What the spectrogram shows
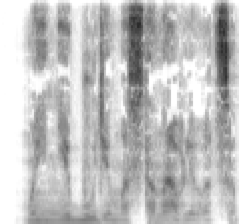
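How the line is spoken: Growled. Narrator (Russian): прорычал Штерн

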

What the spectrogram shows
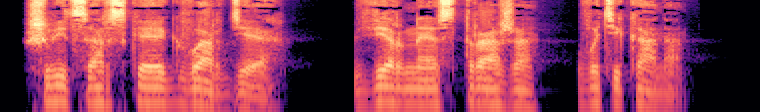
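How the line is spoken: Barely audible whisper. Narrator (Russian): едва слышно прошептал

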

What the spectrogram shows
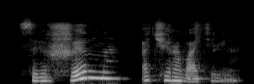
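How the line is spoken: Quiet. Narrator (Russian): тихо произнес он

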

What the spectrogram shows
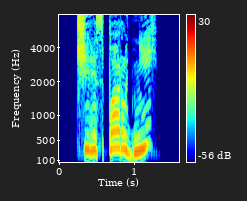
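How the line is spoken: Exclaimed. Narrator (Russian): воскликнула Паулина

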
